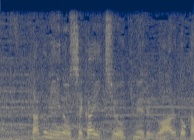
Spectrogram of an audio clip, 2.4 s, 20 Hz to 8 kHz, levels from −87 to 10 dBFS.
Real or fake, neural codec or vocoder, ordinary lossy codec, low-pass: real; none; none; 7.2 kHz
